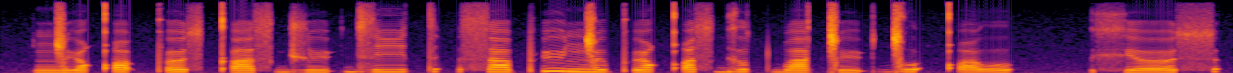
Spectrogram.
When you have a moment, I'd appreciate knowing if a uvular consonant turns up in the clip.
yes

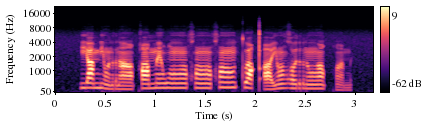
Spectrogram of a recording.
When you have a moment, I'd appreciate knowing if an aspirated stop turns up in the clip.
no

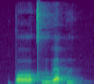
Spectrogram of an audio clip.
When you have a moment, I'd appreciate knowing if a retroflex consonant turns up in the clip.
no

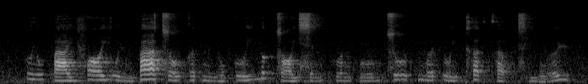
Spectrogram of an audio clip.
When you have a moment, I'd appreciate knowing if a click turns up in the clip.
no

